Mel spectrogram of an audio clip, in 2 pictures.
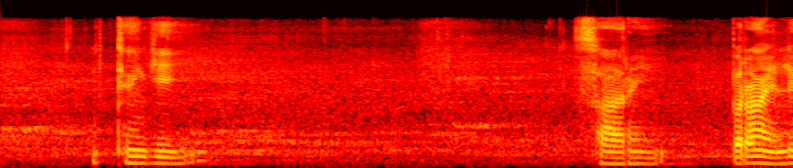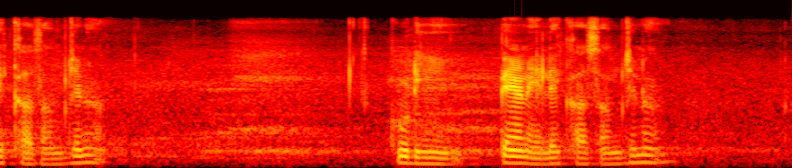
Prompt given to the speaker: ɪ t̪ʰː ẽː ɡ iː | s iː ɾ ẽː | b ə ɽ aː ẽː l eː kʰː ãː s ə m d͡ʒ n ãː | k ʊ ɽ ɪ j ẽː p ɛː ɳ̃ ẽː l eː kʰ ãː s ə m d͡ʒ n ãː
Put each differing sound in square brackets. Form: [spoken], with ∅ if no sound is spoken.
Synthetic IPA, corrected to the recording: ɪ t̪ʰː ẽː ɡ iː | s [aː] ɾ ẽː | [p] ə [ɾ] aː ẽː l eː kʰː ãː s ə m d͡ʒ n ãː | k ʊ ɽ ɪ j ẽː p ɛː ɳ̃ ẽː l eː kʰ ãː s ə m d͡ʒ n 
